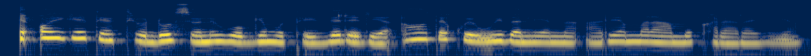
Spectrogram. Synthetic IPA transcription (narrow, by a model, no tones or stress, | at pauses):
eʔɔiɣetɛatiodoːsjɔnewɔɡemotʰaiðeɾeɾeaʔaɔtɛkweɣwiðanianaʔaɾeamaɾaːmokʰaɾaɾaɣia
